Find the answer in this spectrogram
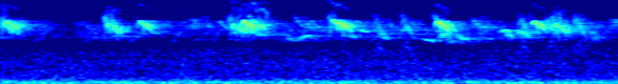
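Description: Songbird chirping: short, high notes repeated every half second or so, over a faint steady low rumble of background noise.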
